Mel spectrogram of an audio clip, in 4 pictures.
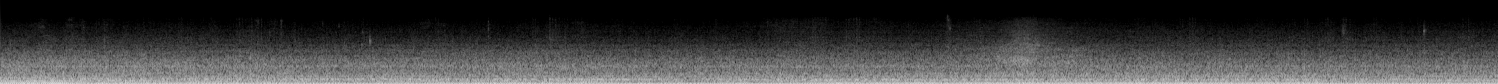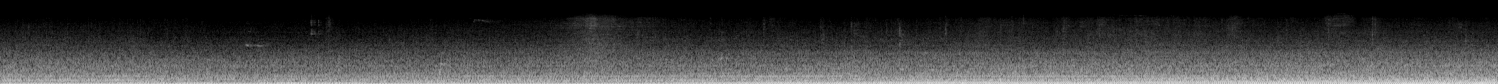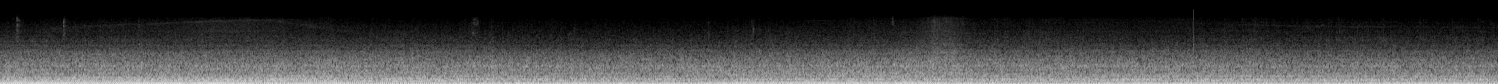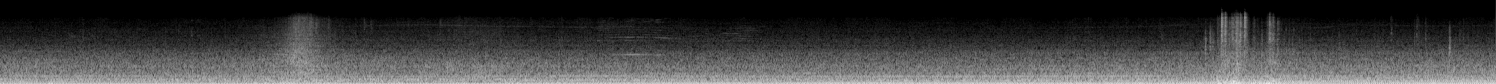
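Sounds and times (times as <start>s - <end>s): car engine and road drone: 0.0s - 59.9s
brief swishes: 9.6s - 11.1s, 47.4s - 49.7s.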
